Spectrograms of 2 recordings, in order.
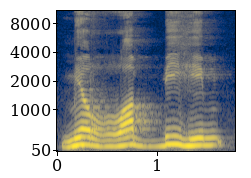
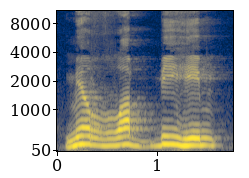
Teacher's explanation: নুন সাকিনের পরে যদি র হরফ আসে তাহলে নুন সাকিনকে পরবর্তী হরফের সাথে মিলিয়ে গুন্না ছাড়া পড়তে হবে। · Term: ইদগামে বিলা গুন্না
